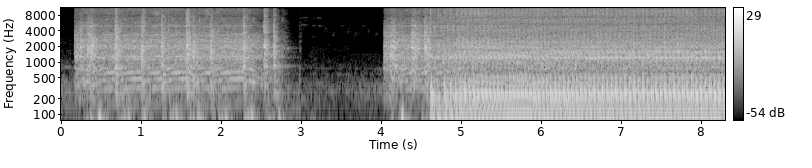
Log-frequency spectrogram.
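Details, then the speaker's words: Yamaha XTZ660 3YF single after an oil and coolant change and carb removal, air box only mocked up: starter cranks briefly with a weak starter clutch, then the engine catches and settles into a strong, even thump with no misfire; healthy run. "OK, so as you can hear at the end of that little day's work, the engine starts! The starter clutch isn't working great, but the engine starts. And it's sounding really good, which is fantastic."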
